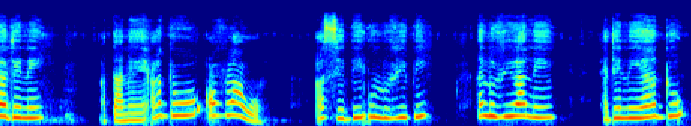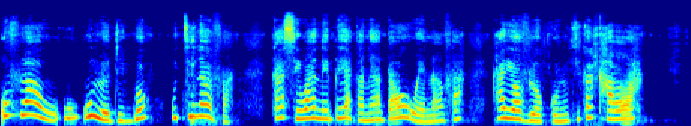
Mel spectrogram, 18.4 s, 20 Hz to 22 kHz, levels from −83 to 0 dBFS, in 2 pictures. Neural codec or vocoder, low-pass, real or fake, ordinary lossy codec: codec, 44.1 kHz, 3.4 kbps, Pupu-Codec; 14.4 kHz; fake; AAC, 64 kbps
